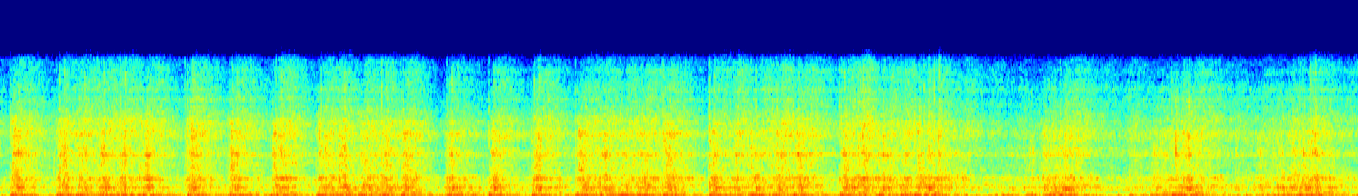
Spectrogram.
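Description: Military band music for a medieval flag-throwing show, heard from far back in an open-air crowd: drums beating a steady, rapid march rhythm under long held low notes.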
